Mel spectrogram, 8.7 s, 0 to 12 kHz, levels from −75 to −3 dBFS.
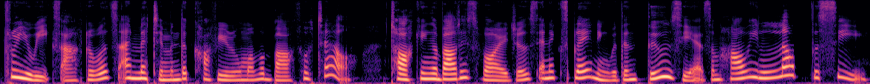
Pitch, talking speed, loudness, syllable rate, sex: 215 Hz, 185 wpm, -18 LUFS, 4.7 syllables/s, female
